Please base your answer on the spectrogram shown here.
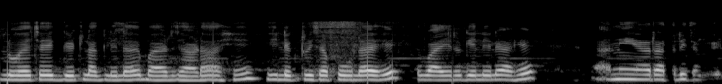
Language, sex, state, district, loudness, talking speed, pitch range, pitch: Marathi, female, Maharashtra, Nagpur, -22 LUFS, 165 wpm, 210-225 Hz, 215 Hz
